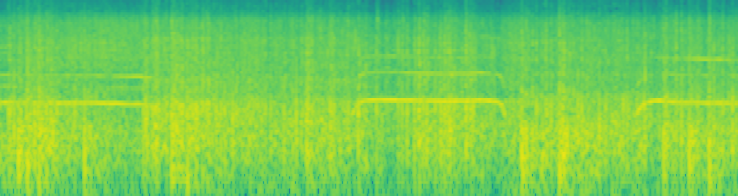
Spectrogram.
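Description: Fireworks going off in a dense run of crackling bangs and pops as aerial shells burst. Over them, a steady horn-like tone is held for over a second three times.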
